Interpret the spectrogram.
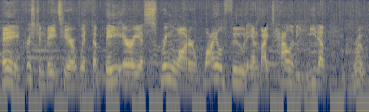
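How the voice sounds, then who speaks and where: A man's voice: a little high, slow, bright, forceful tone. A young man cheerfully promoting his meetup group in a casual vlog, filmed outdoors by a spring on a phone held at arm's length. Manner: upbeat and enthusiastic. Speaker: meetup organizer. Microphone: phone camera at arm's length. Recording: background music under voice.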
